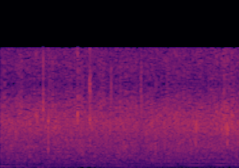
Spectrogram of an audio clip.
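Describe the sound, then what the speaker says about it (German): Rain falling in World of Warcraft: Burning Crusade, a soft, even patter of raindrops forming a faint continuous wash with no talking. "Und es regnet noch immer."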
